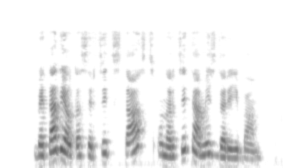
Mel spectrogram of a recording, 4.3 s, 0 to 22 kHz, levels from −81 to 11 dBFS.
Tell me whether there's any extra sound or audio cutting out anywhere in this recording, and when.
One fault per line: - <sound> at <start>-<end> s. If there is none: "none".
none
